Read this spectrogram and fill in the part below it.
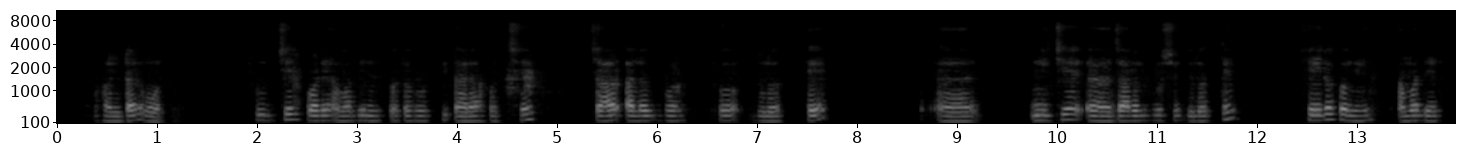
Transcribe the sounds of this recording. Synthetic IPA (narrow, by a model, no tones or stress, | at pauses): ɡʱɔɳʈaɾmɔt̪o | ʃuɾd͡ʑeɾpɔɾea̰mad̪eɾnikoʈoboɾt̪ʰit̪aɾaɦotːɕʰe | t͡ɕaɾalok̚bʱɔɾ | ʃod̪uɾot̪ːe | nit͡ɕet͡ɕaɾaloɡ̚bʱɔɾʃod̪uɾot̪ːe | ʃejɾɔkome | amad̪eɾ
